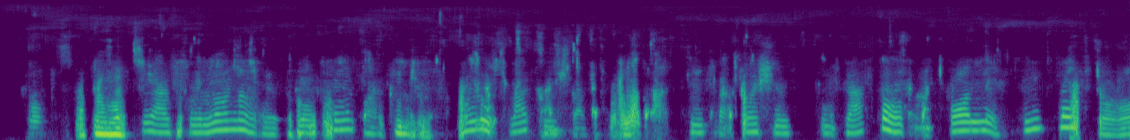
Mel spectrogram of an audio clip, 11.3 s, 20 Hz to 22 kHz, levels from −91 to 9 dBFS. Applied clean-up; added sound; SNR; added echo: neural mask model Resemble Enhance denoiser.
